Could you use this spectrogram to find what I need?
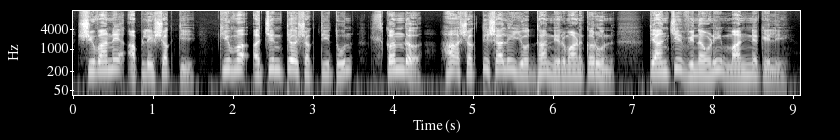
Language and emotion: Marathi, neutral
